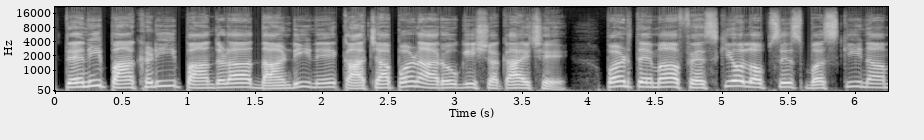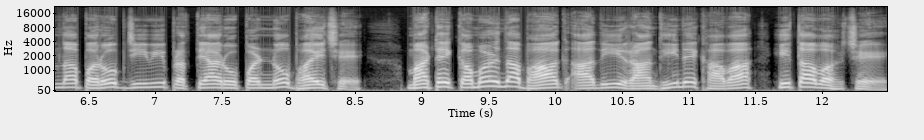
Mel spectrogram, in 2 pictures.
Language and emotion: Gujarati, neutral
